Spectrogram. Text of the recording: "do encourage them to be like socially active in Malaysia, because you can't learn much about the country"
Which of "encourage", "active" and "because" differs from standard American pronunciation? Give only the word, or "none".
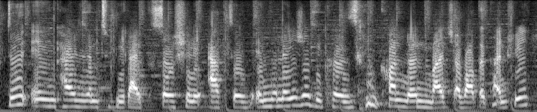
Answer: none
